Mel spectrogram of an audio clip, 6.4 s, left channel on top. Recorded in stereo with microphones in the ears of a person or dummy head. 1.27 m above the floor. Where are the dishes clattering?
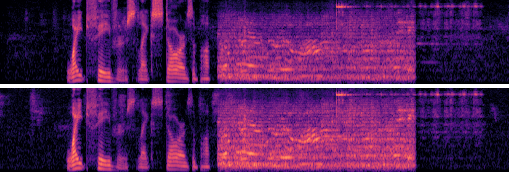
5° right (ahead or behind).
